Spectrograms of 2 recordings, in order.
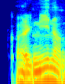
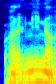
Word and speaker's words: Guadagnino: You sounded really good pronouncing his last name. Guadagnino, very good. Guadagnino.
